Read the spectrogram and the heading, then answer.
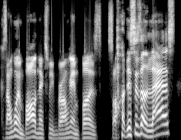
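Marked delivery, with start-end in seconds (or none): none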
